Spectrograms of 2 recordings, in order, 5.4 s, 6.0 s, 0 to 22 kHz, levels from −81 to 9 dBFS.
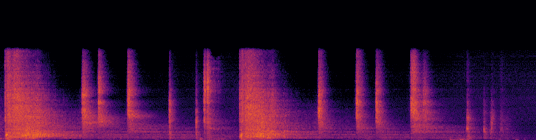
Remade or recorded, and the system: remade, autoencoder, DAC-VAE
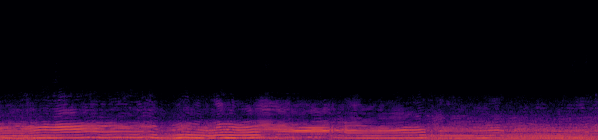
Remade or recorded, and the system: recorded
